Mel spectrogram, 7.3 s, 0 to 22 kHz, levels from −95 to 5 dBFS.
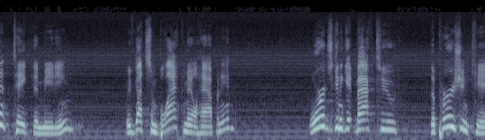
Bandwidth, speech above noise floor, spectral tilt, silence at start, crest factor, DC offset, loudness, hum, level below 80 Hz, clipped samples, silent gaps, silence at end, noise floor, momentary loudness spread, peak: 16.5 kHz; 24 dB; -5 dB/octave; 0 s; 18 dB; under 0.1%; -26 LUFS; 60 Hz at -50 dBFS; -52 dBFS; under 0.1%; none; 0 s; -49 dBFS; 10 LU; -8 dBFS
